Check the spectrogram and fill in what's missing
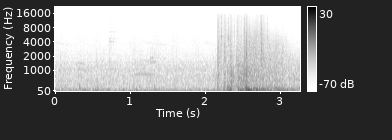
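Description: Shotgun gunfire in Call of Duty erupts as a loud, dense burst in the final second, following a stretch of quiet game ambience.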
